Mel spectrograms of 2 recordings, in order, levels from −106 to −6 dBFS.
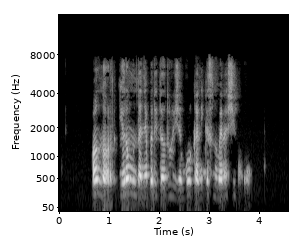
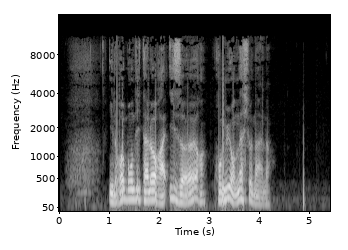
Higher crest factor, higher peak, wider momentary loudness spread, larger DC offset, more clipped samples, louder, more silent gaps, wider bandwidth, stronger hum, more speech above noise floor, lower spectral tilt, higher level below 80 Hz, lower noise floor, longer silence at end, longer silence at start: about the same, 18 dB vs 18 dB; about the same, -10 dBFS vs -8 dBFS; about the same, 12 LU vs 12 LU; neither; neither; second, -28 LUFS vs -24 LUFS; neither; second, 8 kHz vs 11.5 kHz; neither; first, over 62 dB vs 48 dB; second, 1 dB/octave vs -6.5 dB/octave; second, -84 dBFS vs -54 dBFS; first, under -90 dBFS vs -71 dBFS; first, 0.75 s vs 0.5 s; first, 0.65 s vs 0.5 s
